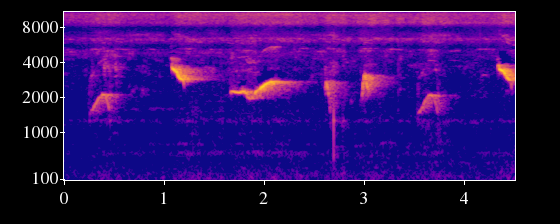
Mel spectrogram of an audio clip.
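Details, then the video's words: Abbott's babbler song heard during gardening, a sequence of seven clear whistles, some rising and some falling, with one long level whistle near the middle, spaced roughly half a second to a second apart. "berkebun di temani burung pelanduk semak"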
